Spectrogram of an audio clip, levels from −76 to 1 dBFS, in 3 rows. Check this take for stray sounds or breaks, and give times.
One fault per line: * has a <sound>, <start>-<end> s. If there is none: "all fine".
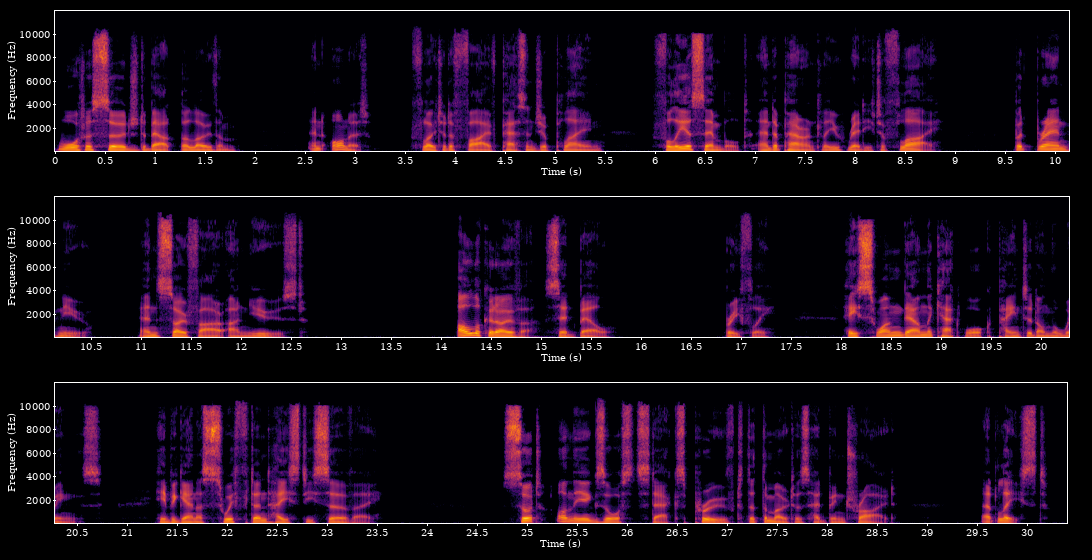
all fine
